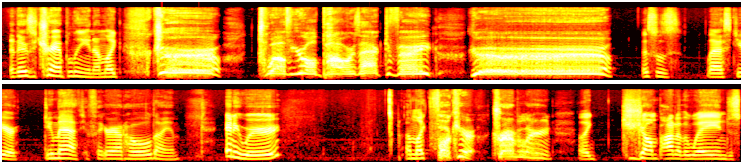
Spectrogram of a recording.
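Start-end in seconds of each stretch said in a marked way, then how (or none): 1.6-6.1 excited shout. Retold or imitated. Hyped kid shouting superpowers. 11.7-12.9 excited. Retold or imitated. Excited about trampoline.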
